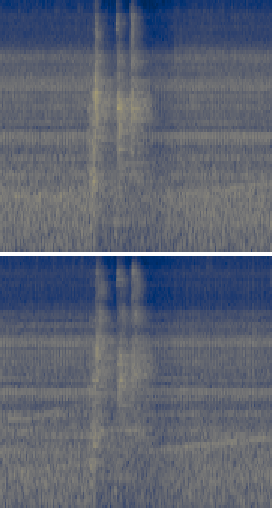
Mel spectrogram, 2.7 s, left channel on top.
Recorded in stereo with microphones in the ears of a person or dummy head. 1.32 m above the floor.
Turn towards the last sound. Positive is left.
turn(degrees=45)  # may be behind; listen again after turning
